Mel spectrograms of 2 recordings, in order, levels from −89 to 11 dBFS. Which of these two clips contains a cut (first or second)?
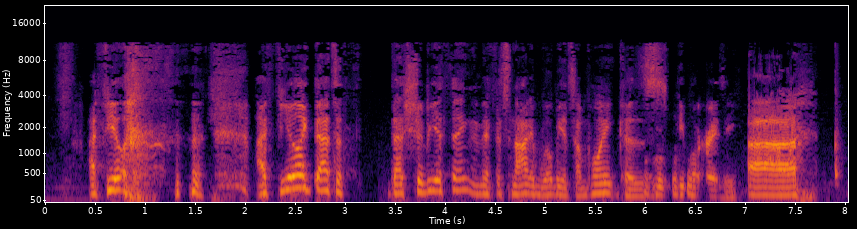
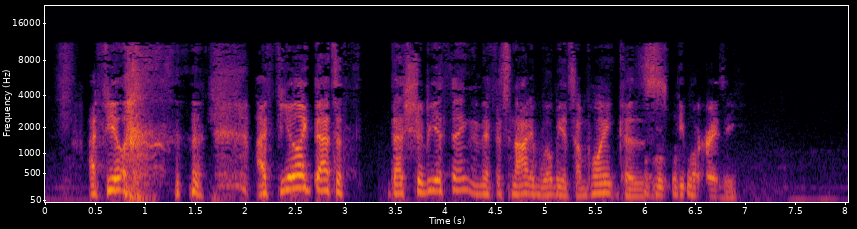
first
